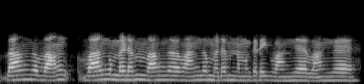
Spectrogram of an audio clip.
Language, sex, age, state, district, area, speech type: Tamil, female, 18-30, Tamil Nadu, Virudhunagar, rural, conversation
